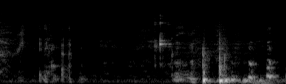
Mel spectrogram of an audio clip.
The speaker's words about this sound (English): Uh, that mic is incredible, man. I, to pick up the sound of the ice clanking in your glass like that's nice.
